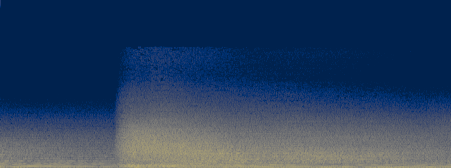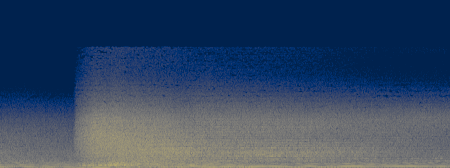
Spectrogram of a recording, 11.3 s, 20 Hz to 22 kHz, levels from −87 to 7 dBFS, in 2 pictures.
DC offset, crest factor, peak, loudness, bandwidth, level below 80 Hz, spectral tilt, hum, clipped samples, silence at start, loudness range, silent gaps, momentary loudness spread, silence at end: under 0.1%; 18 dB; -6 dBFS; -23 LUFS; 15.5 kHz; -46 dBFS; -2.5 dB/octave; none; under 0.1%; 0 s; 5 LU; none; 12 LU; 0 s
